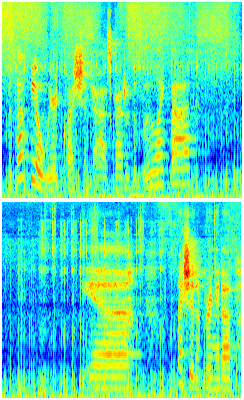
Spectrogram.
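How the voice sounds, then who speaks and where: A woman's voice: mid-range voice, measured pace, pauses often. A woman playing a friendly, teasing young female werecat in a comedic audio roleplay, talking to herself expressively with hesitant stammers. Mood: soothed, wondering. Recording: steady rain ambience noise behind voice. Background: rain ambience.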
